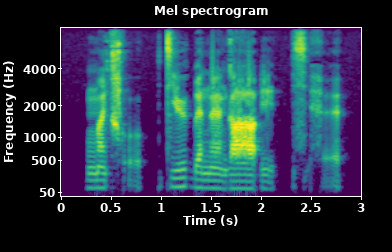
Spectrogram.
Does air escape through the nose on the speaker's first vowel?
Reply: yes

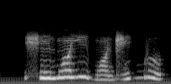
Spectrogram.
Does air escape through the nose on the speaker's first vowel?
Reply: yes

